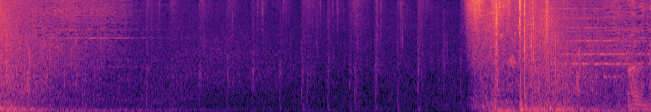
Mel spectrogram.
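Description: Confringo explosion spell in Hogwarts Legacy: a loud burst opens, fades into quieter rhythmic clattering steps, then a second heavy blast erupts near the end, booming and close.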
